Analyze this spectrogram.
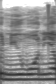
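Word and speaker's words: pneumonia: अब यहाँ पर इसको न्यूमोनिया बोला जाएगा, हालांकि पी से स्टार्टिंग है लेकिन पी साइलेंट है।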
